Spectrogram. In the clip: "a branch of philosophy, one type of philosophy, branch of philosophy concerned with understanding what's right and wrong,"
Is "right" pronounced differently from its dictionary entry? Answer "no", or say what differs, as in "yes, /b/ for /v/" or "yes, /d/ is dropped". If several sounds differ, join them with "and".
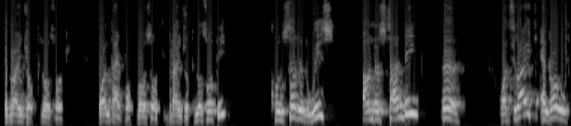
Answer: no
